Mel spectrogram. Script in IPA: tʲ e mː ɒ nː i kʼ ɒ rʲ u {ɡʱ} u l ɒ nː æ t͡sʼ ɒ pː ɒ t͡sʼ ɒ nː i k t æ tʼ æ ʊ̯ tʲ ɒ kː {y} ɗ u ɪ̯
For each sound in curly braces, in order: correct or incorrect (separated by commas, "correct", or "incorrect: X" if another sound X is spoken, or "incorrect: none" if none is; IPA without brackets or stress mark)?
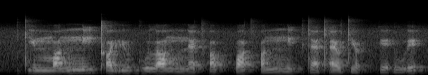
correct, incorrect: e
